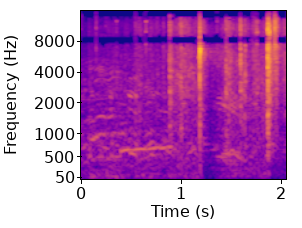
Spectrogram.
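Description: Two sharp metallic clashes of steel swords in armoured combat, about two-thirds of a second apart, the second the louder.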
